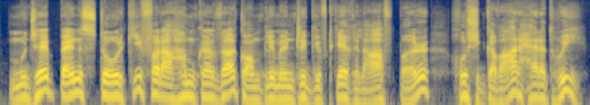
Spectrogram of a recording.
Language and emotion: Urdu, surprised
